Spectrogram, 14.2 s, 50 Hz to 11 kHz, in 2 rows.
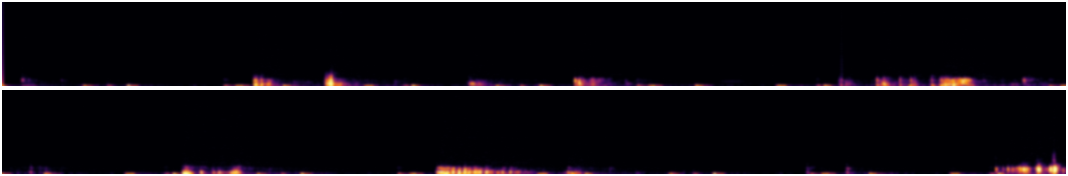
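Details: Heartbeat with hungry stomach growls: regular soft low heartbeat thumps, about 80 per minute, under gurgling, rumbling hunger growls from the stomach.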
